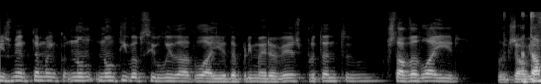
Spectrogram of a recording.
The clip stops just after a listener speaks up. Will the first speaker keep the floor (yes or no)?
no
